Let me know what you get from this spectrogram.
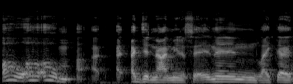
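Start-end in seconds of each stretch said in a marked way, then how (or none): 0.1-1.9 put-on cracking voice, pitched higher. Imitating people caught out for crazy talk: imitating a voice cracking. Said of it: "the voice start cracking".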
